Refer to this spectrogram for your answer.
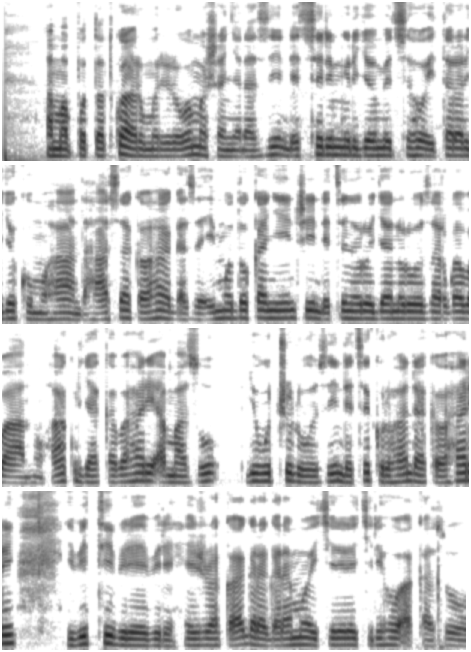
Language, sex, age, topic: Kinyarwanda, female, 18-24, government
